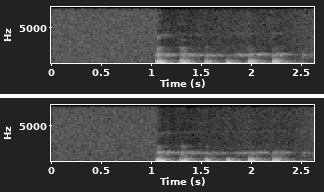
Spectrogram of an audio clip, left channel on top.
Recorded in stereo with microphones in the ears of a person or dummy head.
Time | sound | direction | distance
1.0 | laughter | 75° left (ahead or behind) | 2.5 m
